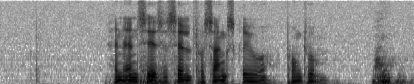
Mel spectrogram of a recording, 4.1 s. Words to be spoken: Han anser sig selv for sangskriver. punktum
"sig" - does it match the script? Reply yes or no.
yes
